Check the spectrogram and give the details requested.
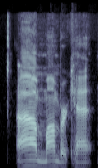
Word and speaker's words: Monberquet: Monberquet, is that correct? Mombercat. Mombercat. Okay, I'll keep that.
